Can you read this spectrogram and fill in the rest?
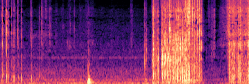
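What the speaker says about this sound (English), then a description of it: "I shuffled a little bit like I am right now" A Talisman Oracle card deck with black gilded edges being shuffled by hand, close up, with scattered light riffles and clicks building into a dense, loud flurry of shuffling toward the end.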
